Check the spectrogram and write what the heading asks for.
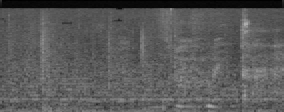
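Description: A steady buzzing hum, with a short soft sound about one and a half seconds in.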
